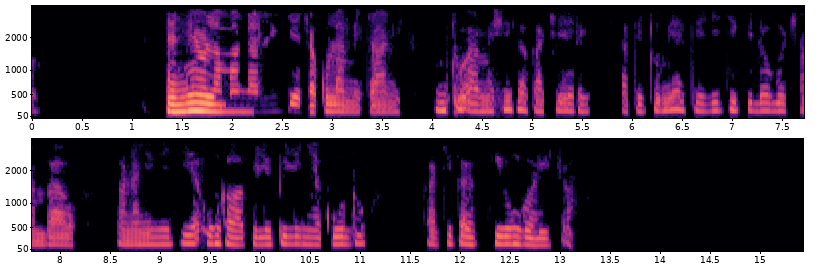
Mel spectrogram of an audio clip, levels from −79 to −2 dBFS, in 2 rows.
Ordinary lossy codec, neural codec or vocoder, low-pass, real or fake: MP3, 24 kbps; none; 3.6 kHz; real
